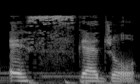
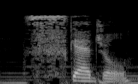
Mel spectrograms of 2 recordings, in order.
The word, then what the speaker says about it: schedule: You cannot say esch schedule. You must pronounce the s schedule.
